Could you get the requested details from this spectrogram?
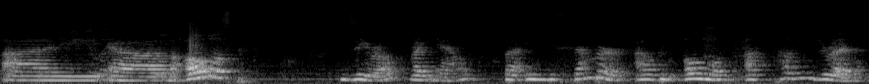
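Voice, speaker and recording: A woman in her fifties, not a native English speaker, doing a stand-up comedy set with slow, deadpan, self-mocking delivery. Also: on the high side, a little hiss or hum. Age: 50s. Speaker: stand-up comic. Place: comedy bar stage. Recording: echoey bar room, distant dull mic.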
